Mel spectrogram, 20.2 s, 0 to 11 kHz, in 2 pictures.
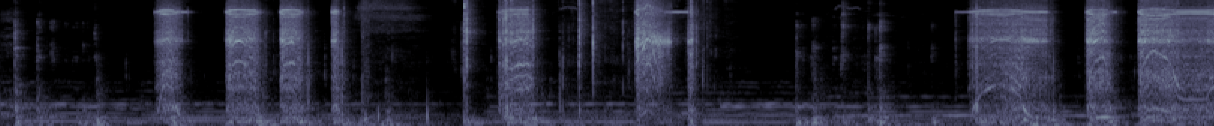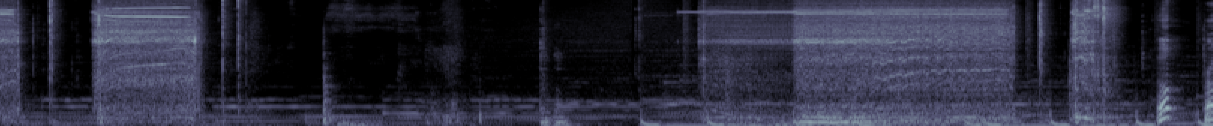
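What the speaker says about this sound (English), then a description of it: "these holes are drilled and tapped, well, drilled for 4mm" Drilling 4mm holes in a steel 3D printer frame, with bursts of high whining drill noise, ratcheting clicks and metallic handling clatter in a workshop, starting and stopping irregularly, loud and close.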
